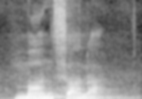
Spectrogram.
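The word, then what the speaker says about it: manzana: मानसाना एम एन मान, मान। जेड और ए सा, एन और ए ना, मानसाना, मानसाना।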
